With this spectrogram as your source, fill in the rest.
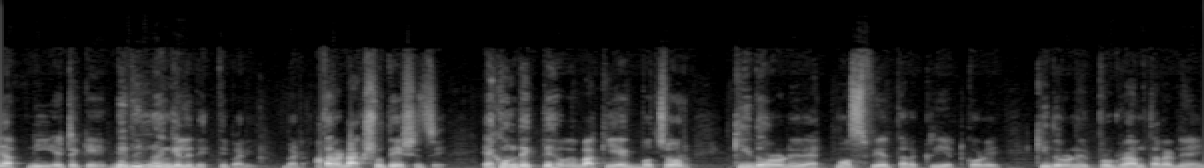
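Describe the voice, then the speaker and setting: Music plays in the background as a man speaks in a fairly high pitch with very wide pitch swings. The sound is dry and close, with no echo. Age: 40s. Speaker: political commentator. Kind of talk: heated debate. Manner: argumentative.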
